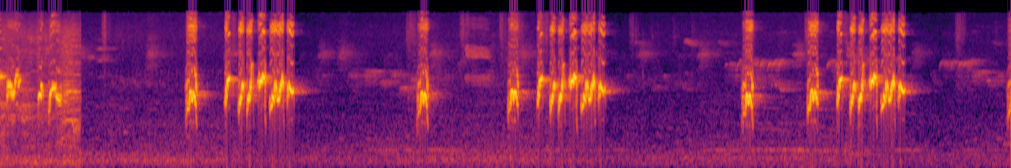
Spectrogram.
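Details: Red-whiskered bulbul in morning song training: a single sharp note followed by a quick burst of ringing chirps, the pattern repeating four times across the recording.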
